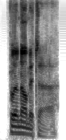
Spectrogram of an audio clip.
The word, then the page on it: Planometer: British English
